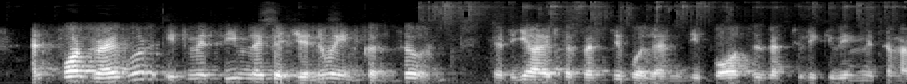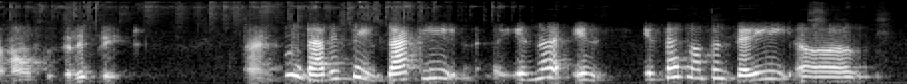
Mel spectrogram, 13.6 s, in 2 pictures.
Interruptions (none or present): none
